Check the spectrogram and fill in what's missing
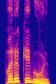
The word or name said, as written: ಪರಕೆಗೊಳ್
